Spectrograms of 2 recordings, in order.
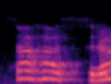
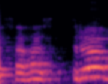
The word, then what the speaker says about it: सहस्र: लेखन के कारण से, सहस्र है एक्चुअली ये, आजकल लोग ना पता नहीं उनको क्या हो गया, सहस्त्र बोलने लगे हैं।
